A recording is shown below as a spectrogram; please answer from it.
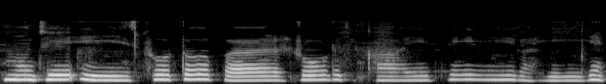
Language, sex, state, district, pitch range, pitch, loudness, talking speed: Hindi, female, Madhya Pradesh, Umaria, 190-220 Hz, 210 Hz, -15 LUFS, 90 wpm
